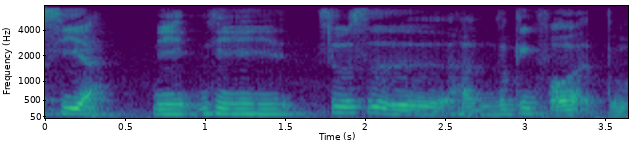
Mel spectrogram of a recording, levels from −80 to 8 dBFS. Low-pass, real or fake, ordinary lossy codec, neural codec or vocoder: 7.2 kHz; fake; none; vocoder, 22.05 kHz, 80 mel bands, WaveNeXt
